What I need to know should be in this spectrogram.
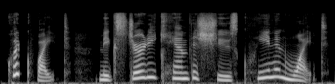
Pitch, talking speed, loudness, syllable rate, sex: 260 Hz, 160 wpm, -19 LUFS, 5.0 syllables/s, female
